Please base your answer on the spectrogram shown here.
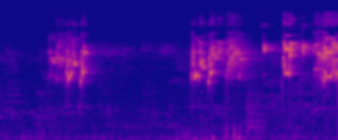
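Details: Lovebird giving shrill, high-pitched chattering calls in three bursts of rapid scratchy squeaks, separated by short silences, with a few sharp piercing notes near the end.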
